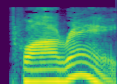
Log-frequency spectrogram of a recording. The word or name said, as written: Poiret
